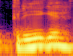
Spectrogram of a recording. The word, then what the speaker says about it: Kruger: uma folia estrita de kriger se escreve Kruger mas se pronuncia kriger tem que ser acima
